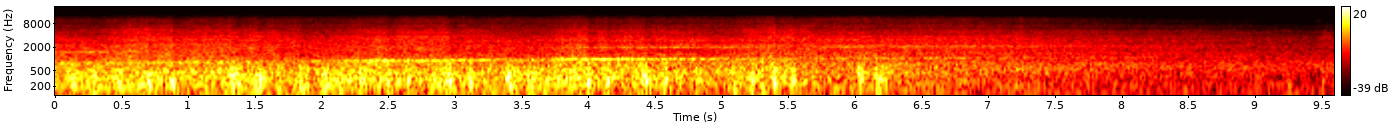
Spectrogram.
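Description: A train passing on the tracks: a rumbling clatter of wheels with a thin, steady high squeal over it. It is loudest in the first half and fades away over the last few seconds.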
